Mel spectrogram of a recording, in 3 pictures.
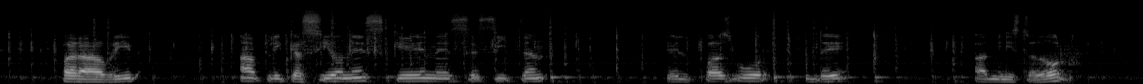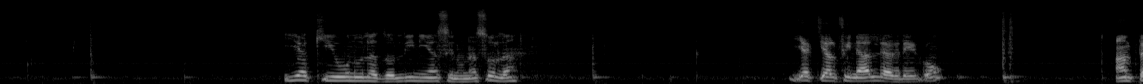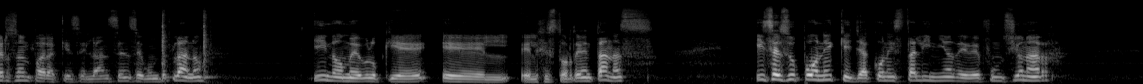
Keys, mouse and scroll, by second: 0.0-9.5 typing, 10.6-14.8 typing, 14.9 Right, 15.1 Right, 15.6 Right, 16.4-20.3 typing, 20.5 Right, 20.7 Right, 21.4 space, 22.8-23.1 typing, 24.5 Return, 24.9 Return, 25.3 typing.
